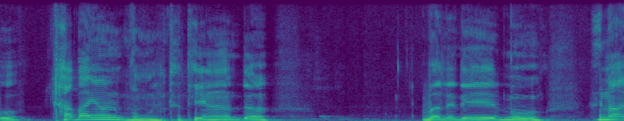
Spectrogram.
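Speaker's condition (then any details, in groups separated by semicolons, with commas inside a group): Cerebral palsy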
